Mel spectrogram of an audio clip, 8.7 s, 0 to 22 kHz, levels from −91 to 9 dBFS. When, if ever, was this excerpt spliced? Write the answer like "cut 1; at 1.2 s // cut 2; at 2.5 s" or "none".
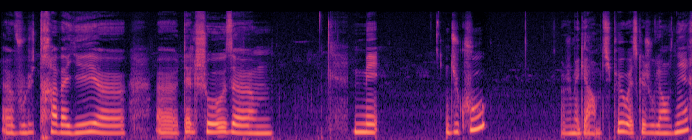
cut 1; at 4.3 s // cut 2; at 7.0 s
